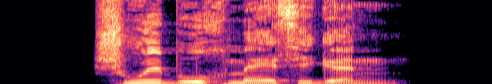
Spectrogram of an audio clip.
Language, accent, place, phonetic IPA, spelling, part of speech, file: German, Germany, Berlin, [ˈʃuːlbuːxˌmɛːsɪɡn̩], schulbuchmäßigen, adjective, De-schulbuchmäßigen.ogg
- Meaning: inflection of schulbuchmäßig: 1. strong genitive masculine/neuter singular 2. weak/mixed genitive/dative all-gender singular 3. strong/weak/mixed accusative masculine singular 4. strong dative plural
